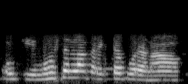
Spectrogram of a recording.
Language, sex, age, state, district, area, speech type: Tamil, female, 30-45, Tamil Nadu, Chennai, urban, conversation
